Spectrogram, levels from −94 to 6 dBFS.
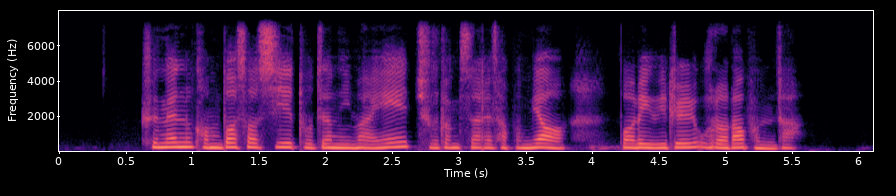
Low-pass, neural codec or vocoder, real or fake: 7.2 kHz; codec, 16 kHz, 1 kbps, FunCodec, trained on Chinese and English, 50 frames a second; fake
